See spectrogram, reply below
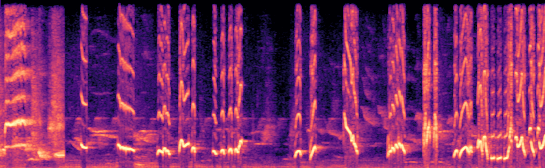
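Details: White-rumped shama singing a loud, varied string of whistled phrases: clear rising and falling whistles, sharp slurred notes and rapid trills, broken by short pauses, used to provoke other shamas into singing.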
